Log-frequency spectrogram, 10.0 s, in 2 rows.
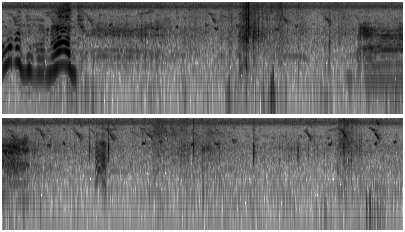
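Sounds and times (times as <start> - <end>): small birds chirping: 0.0 - 10.0
farm animal calling: 0.2 - 6.6.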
